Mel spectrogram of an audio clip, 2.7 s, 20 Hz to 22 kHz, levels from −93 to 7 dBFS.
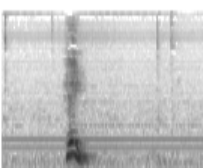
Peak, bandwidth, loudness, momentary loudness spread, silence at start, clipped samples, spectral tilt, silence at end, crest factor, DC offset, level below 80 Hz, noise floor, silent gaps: -4 dBFS; 16.5 kHz; -21 LUFS; 27 LU; 0.85 s; under 0.1%; -5.5 dB/octave; 1.5 s; 22 dB; under 0.1%; -62 dBFS; -48 dBFS; none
